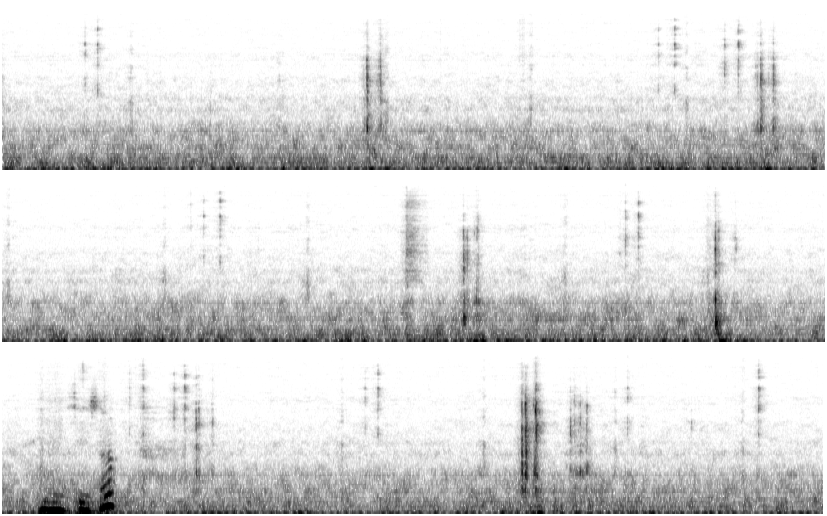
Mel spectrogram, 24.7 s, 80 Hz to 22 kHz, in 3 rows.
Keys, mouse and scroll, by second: 1.4 click, 4.2 g, 7.2 click, 7.8 right click, 8.0 g, 10.9 click, 13.4 a, 14.9 right click, 15.9 g, 18.4 click, 18.8 right click, 20.0 g, 20.9 click, 22.2 a, 22.9 b.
